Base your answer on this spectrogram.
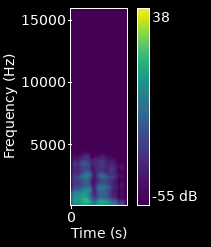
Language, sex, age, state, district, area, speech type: Nepali, male, 18-30, West Bengal, Darjeeling, rural, conversation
